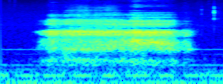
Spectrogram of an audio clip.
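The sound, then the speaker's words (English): A single deep breath in, drawn as one steady, airy hiss that swells for about two seconds and then stops, with no talking over it. “Ready? One, two, three. Breathe in.”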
